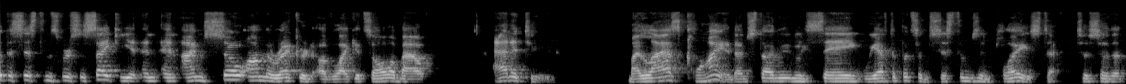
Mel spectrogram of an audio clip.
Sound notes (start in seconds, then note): none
